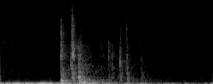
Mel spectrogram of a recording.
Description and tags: Door Handle Close
Easily closing a wooden door. Recorded with Zoom H4.
close, door, doors, handle, moving, open, opening, wood, wooden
